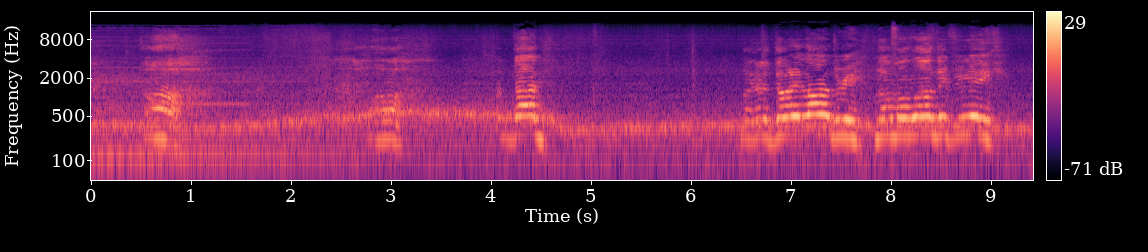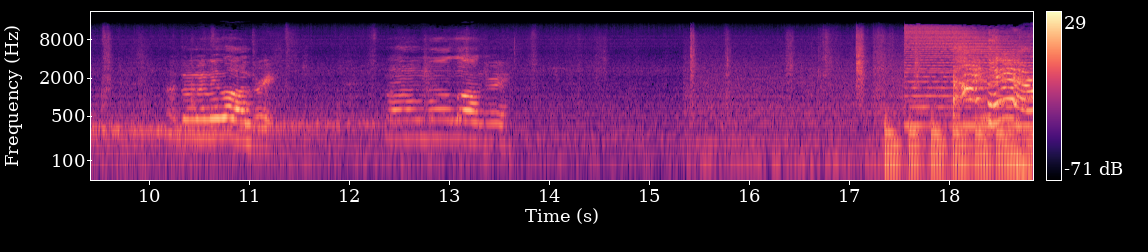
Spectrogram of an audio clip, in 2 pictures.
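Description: A man talks in bursts, close by.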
